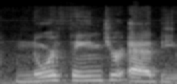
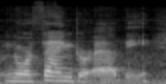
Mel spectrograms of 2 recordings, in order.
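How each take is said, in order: First: "Northanger" said as north-AIN-jer; soft-g pronunciation. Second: "Northanger" said as north-ANG-ger; hard-g pronunciation. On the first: Reviewer giving one of two ways, "Northanger" as north-AIN-jer. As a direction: say "Northanger" with a long a and a j sound. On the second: Reviewer giving the other way, "Northanger" as north-ANG-ger. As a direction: say "Northanger" like north plus anger. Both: Shown as a demonstration. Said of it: "pronounced two different ways".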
